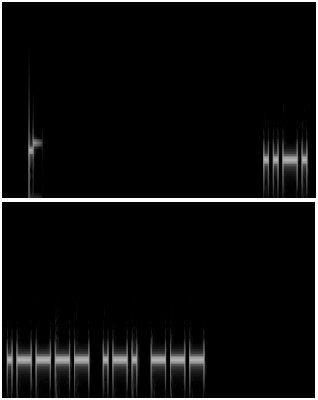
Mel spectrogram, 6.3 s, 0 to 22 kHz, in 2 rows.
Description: Morse code, heard as a keyed tone, about 25 wpm, 700 Hz. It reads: F1RO
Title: DXCC-100 Call Signs - 4 Characters - 25wpm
